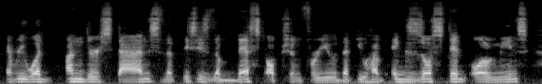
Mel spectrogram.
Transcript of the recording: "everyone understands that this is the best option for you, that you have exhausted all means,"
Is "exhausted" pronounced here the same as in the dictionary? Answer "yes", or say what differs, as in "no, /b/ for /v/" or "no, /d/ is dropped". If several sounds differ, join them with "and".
yes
